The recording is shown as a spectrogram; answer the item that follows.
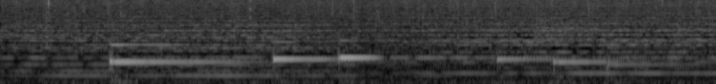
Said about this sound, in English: Raindrops pepper the water's surface as the family stays close together.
